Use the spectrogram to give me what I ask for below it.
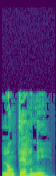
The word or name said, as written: lanterner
